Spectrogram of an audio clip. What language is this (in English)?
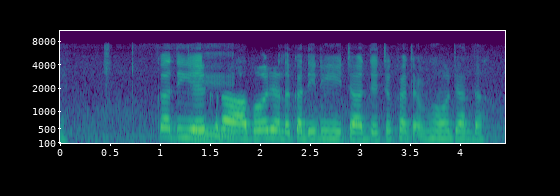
Punjabi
